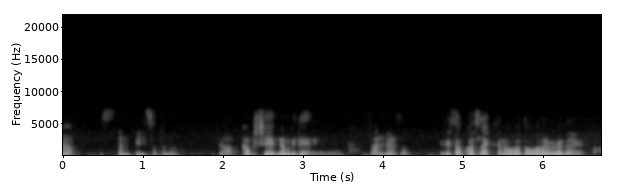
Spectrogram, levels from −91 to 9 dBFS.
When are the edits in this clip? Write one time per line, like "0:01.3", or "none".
0:04.6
